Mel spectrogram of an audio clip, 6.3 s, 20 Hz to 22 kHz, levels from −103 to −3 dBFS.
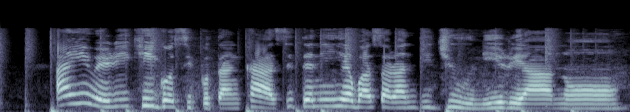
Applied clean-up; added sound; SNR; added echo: none; Drum / Drum kit; 18 dB; none.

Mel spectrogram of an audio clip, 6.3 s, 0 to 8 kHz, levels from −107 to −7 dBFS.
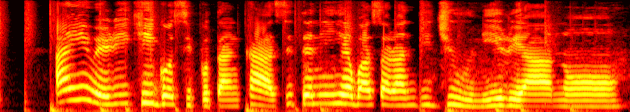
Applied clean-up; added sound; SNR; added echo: neural mask model RNNoise.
